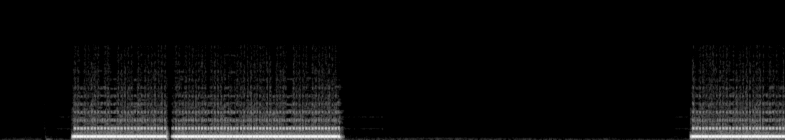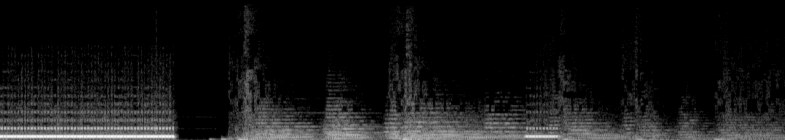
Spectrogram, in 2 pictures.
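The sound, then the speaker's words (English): A telephone ringback tone plays while a call is being placed. Two long, steady electronic tones of about two seconds each are separated by silence, then a stretch of busier, varied tonal sounds follows. “I have on my notes that we have a phone call. Yeah, I got them, I think, on the line. You got to dial it.”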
